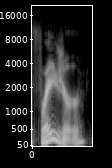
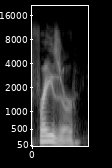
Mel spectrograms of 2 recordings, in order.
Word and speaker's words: Fraser: Um I would want to say Frasier, but it says you must pronounce it Fraser.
